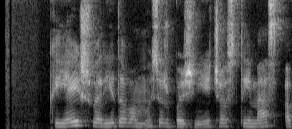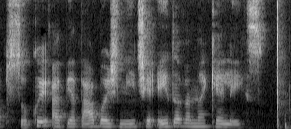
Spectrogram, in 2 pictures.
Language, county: Lithuanian, Vilnius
